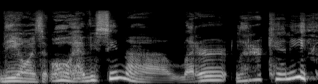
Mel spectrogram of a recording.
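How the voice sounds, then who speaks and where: A man talks with a Canadian accent. His pitch swings very widely. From Canada. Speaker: retired hockey player. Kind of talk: podcast interview. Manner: halting, many repetitions.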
